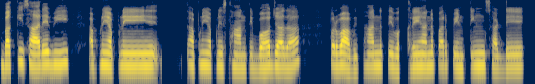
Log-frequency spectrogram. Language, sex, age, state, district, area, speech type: Punjabi, female, 45-60, Punjab, Fatehgarh Sahib, rural, spontaneous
